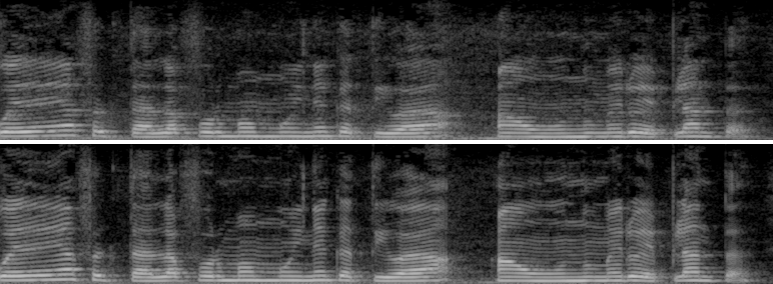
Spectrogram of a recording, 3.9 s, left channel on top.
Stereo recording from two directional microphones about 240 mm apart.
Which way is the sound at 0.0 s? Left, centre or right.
Right.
